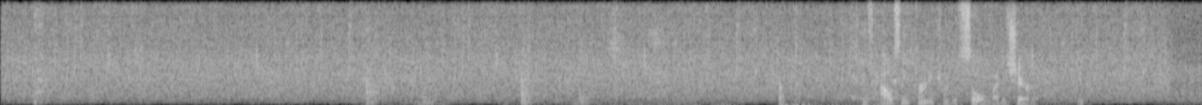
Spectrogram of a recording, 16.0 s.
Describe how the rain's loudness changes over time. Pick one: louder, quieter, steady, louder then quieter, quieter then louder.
steady.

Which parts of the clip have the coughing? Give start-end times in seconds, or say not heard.
0.4-0.8, 11.3-12.2.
